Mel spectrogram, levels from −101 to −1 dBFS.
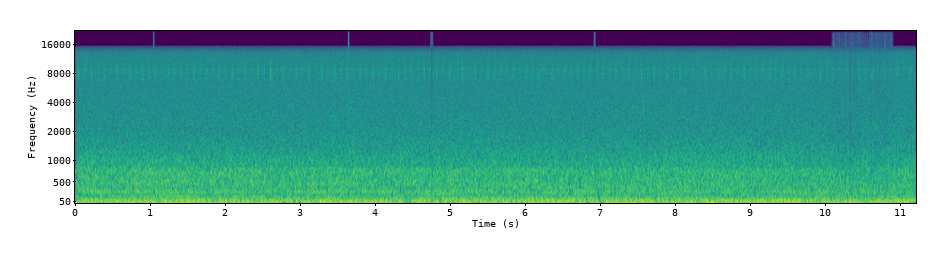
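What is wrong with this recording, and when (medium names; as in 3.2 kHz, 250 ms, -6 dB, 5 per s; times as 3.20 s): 1.05 s: pop
3.65 s: pop
4.75–4.77 s: dropout 19 ms
6.93–6.94 s: dropout
10.09–10.91 s: clipped -16.5 dBFS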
